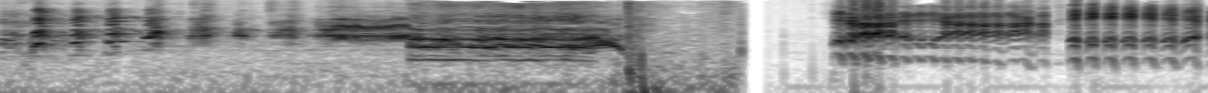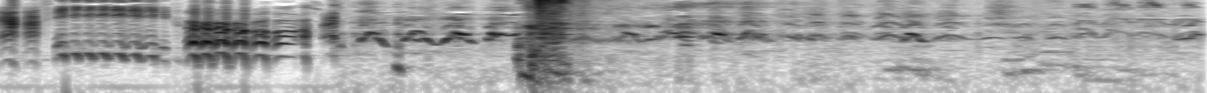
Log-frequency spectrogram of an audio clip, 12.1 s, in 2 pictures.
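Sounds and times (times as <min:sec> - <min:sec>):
person laughing hard: 0:04.2 - 0:12.0.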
